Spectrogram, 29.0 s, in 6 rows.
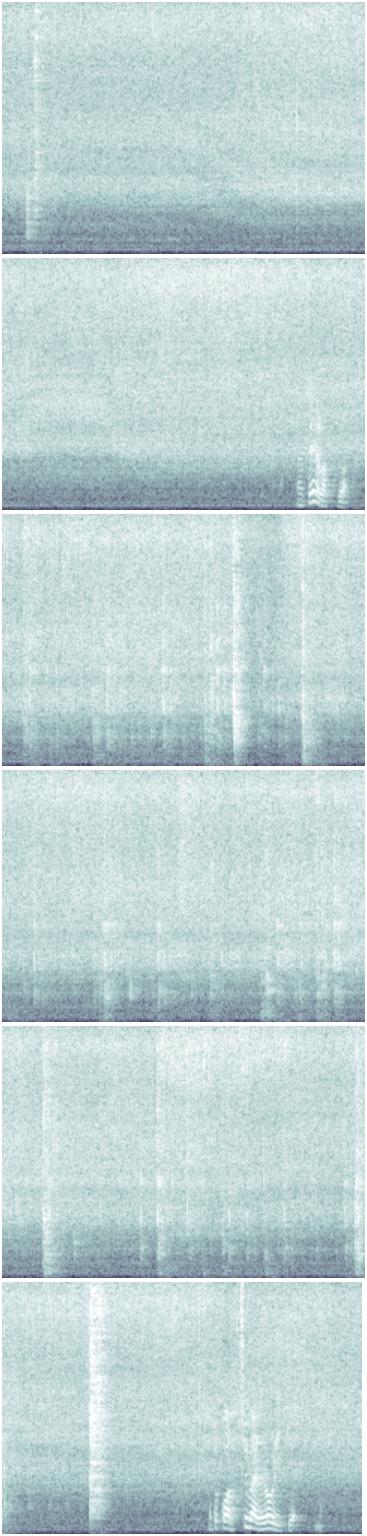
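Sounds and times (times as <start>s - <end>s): chicken and onion sizzling in pan: 0.0s - 29.0s.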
